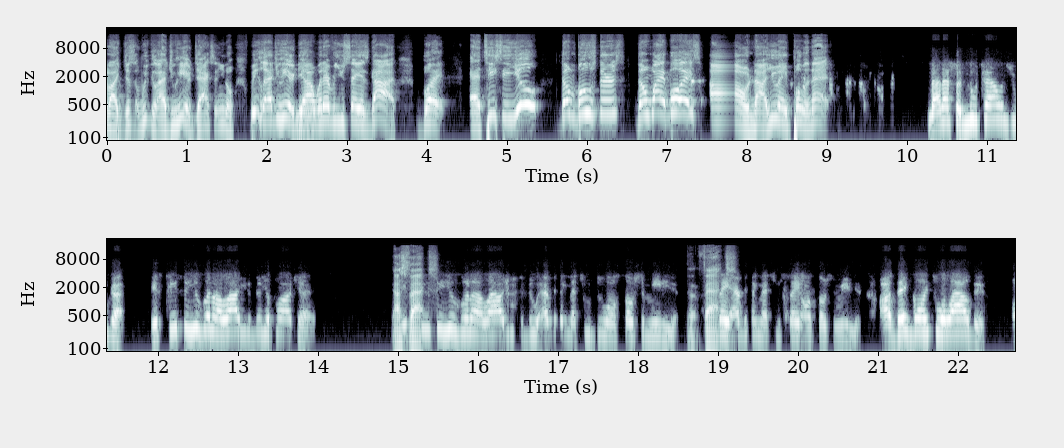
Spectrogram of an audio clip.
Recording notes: CALLERS CALL.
